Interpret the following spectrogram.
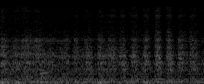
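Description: Pencil lead drawing an arc across a thin wood cutoff, a faint scratching over low room hum.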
